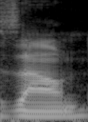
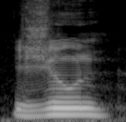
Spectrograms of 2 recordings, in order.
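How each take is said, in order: First: The name begins with a Z sound. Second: The name begins without a Z sound. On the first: This is how the speaker says the name. "I say Zound because of the Z" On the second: This is how the other person says the name. "you say Jun"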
